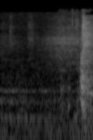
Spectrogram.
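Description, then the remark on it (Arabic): A single short, soft sneeze from someone in the audience bursts out near the end, after a stretch of quiet background with no one talking. “يرحمك الله”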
